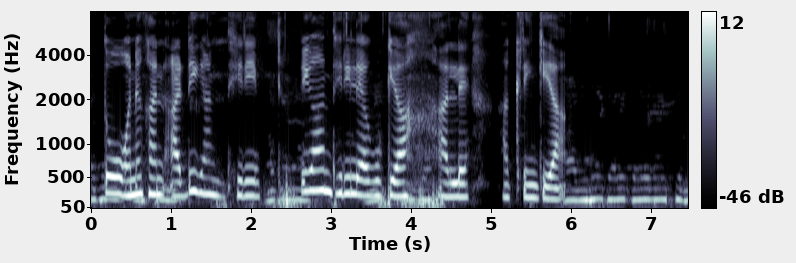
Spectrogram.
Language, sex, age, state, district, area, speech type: Santali, female, 18-30, West Bengal, Purba Bardhaman, rural, spontaneous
